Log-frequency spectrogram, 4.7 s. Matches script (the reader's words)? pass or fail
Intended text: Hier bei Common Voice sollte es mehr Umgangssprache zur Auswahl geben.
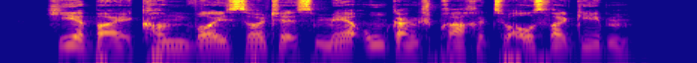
pass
